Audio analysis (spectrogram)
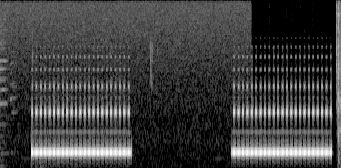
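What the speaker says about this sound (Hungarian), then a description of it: "én már itt is tartom a kezembe a telefont, és nem is húzom a szót, tárcsázom" A telephone ringback tone sounds after a call is dialed, loud and close, with two long pulsed rings separated by about a second and a half of silence.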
